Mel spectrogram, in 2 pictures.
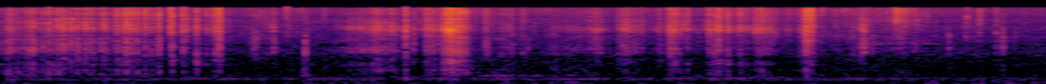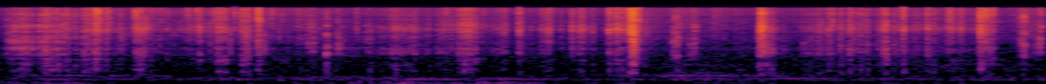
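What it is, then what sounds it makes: Dry bar of soap shaved with a blade. A solid, dry beige bar of soap has its face shaved with a utility knife blade. The shaving makes quiet, dry, bright scraping and crackling with a low hum underneath, and a few sharper clicks stand out along the way.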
